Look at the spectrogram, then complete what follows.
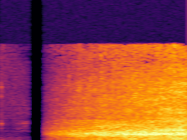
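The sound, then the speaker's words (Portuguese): After a brief moment of silence, a dense wash of city street traffic on Avenida Paulista in São Paulo swells in and holds steady: a continuous roar of passing cars and engines along the busy avenue, fairly loud. “Então vou deixar esse episódio aí como última história para você ouvir e você ouvir as sons da cidade de São Paulo e da Avenida Paulista.”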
